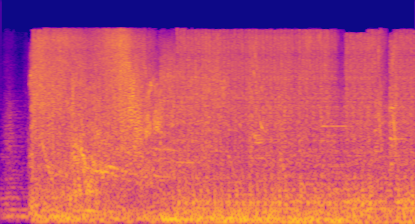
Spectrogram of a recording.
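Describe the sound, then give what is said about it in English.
A blue fireball from a BFG weapon smashing into a wall: a loud, sudden boom bursts in after a brief silence, then gives way to a sustained, roaring crackle of debris and rumble that holds at full level to the end. “The blue fireball misses and smashes into the wall.”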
